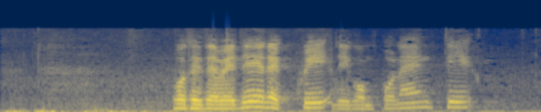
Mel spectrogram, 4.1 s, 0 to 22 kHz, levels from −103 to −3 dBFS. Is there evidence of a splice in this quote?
yes; 2 cuts; at 1.3 s, 2.5 s

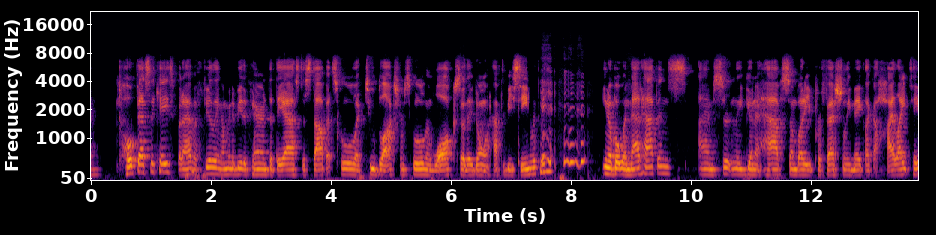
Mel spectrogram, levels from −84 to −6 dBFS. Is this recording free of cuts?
no; 1 cut; at 8.5 s

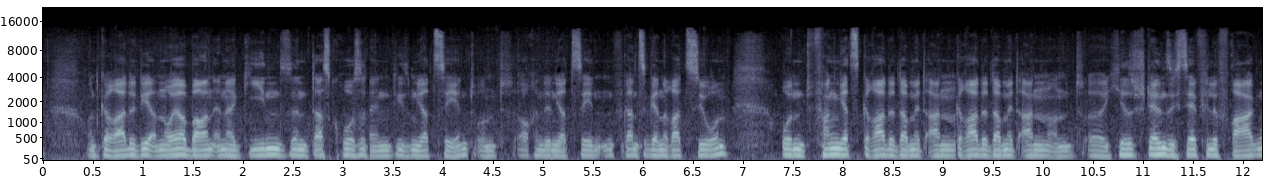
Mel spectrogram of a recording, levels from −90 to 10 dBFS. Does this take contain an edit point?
yes; 5 cuts; at 3.3 s, 5.1 s, 5.8 s, 7.7 s, 9.1 s

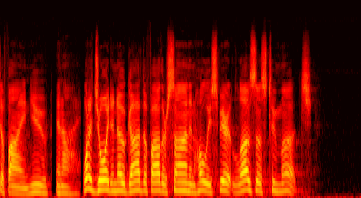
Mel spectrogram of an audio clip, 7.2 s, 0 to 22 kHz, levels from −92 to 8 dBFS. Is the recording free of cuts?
no; 2 cuts; at 1.0 s, 1.6 s

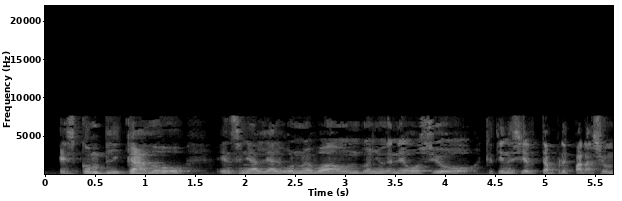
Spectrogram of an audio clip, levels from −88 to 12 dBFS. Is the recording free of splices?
yes; 0 cuts

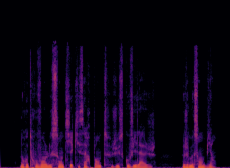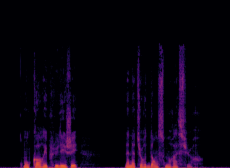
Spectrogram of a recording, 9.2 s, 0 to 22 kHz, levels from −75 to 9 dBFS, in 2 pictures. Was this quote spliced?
no; 0 cuts

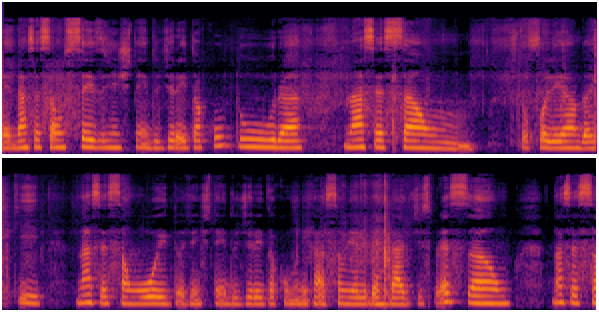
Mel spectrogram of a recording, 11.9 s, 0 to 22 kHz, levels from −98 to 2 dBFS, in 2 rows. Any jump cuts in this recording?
no; 0 cuts

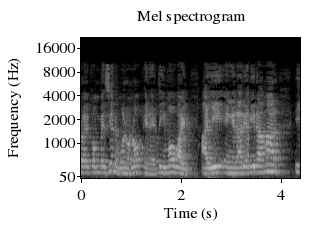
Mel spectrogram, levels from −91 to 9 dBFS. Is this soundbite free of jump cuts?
no; 3 cuts; at 1.5 s, 2.3 s, 3.3 s

